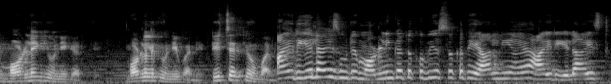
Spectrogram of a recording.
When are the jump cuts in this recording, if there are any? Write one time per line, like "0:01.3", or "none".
0:02.8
